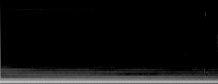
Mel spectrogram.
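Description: Single bass guitar string plucked while fretted at the third fret, ringing as one sustained, deep, clean note that holds steady and stops abruptly at the end, close and alone.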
